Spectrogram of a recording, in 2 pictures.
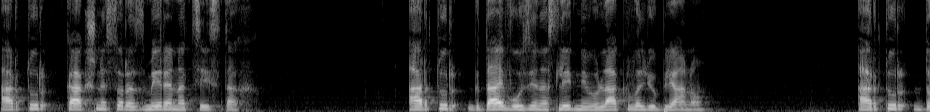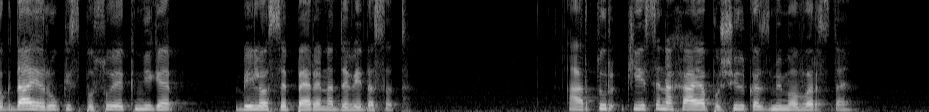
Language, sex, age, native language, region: Slovenian, female, 18-29, Slovenian, Gorenjska region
